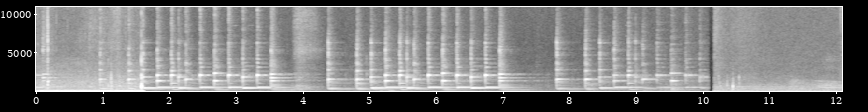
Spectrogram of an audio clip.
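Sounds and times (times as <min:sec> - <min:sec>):
mobile phone ringtone: 0:00.8 - 0:10.1.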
